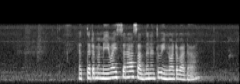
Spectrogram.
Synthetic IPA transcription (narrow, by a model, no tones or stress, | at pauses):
æt̪ːəʈəməmeːʋaisːəɾaɦasad̪ːənɛt̪uinːuʋaʈəʋaɖa̰ː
